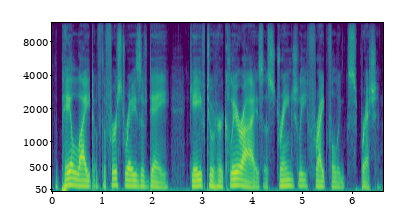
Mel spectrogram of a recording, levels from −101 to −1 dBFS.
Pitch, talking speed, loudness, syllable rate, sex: 105 Hz, 165 wpm, -19 LUFS, 3.8 syllables/s, male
